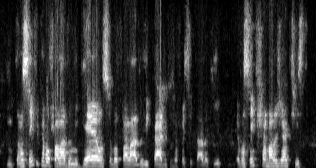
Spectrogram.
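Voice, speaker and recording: The recording is dry and close with no echo, carrying a man's medium-pitched voice with ordinary pitch variation. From Brazil, São Paulo. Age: 40s. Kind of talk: interview testimony. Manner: halting, many fillers.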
